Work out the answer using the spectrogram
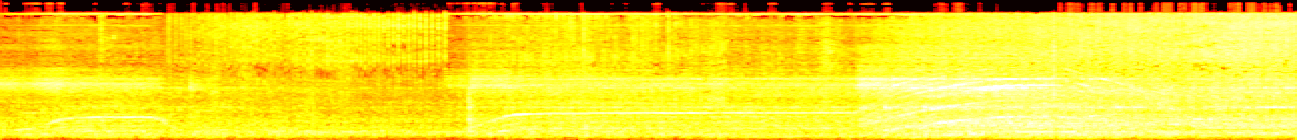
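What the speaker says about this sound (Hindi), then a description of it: "बाइक चालू करने के बाद जैसे ही एक्सीलेटर लेते हैं तो हमारी बाइक चलने लगती है।" A Hero Honda Deluxe motorcycle converted to electric power runs, its motor giving a rising whine that climbs in pitch with each throttle application, steady and close, with no engine rumble.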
